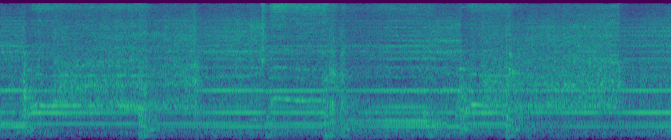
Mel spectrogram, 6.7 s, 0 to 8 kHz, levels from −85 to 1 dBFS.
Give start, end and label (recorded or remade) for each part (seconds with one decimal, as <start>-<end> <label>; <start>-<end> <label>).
0.0-1.4 recorded; 1.4-2.7 remade; 2.7-3.3 recorded; 3.3-4.6 remade; 4.6-5.4 recorded; 5.4-6.1 remade; 6.1-6.7 recorded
